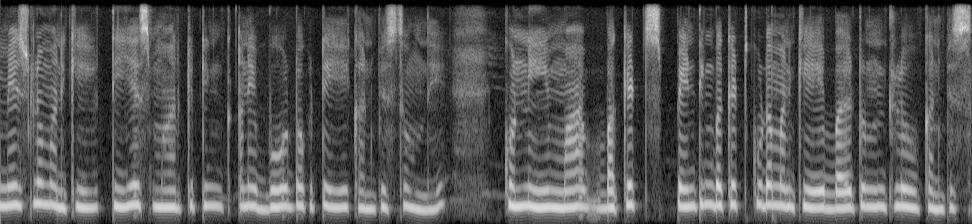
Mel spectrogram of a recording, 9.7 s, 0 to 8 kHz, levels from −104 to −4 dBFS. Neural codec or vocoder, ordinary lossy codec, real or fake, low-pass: none; none; real; 7.2 kHz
